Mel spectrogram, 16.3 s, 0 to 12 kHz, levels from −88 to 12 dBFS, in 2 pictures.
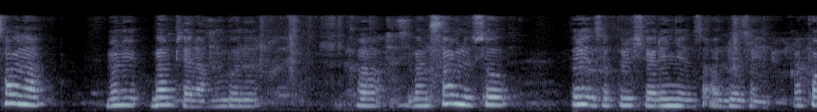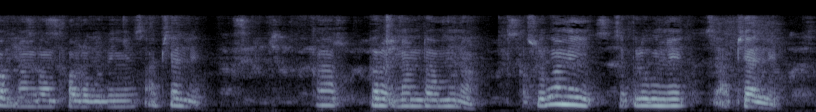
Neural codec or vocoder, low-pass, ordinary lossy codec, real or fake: none; 7.2 kHz; AAC, 48 kbps; real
